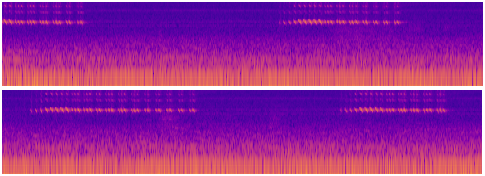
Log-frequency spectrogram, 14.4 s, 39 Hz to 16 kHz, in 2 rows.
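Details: Cricket chirping near home in September 2023, recorded on a TASCAM DR-05: four evenly spaced high trilled bursts, each roughly one to two seconds, separated by pauses of about two seconds, with low droning noise underneath.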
